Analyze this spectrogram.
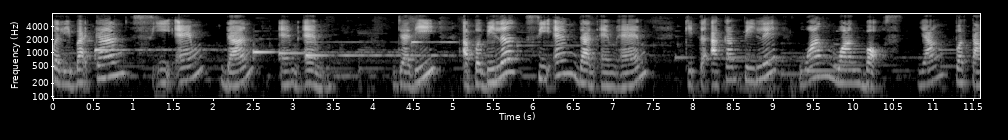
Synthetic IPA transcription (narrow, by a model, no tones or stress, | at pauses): əlibat̪̚kansiʔɛm | danʔɛmɛ̃m | d͡ʒadiʔapabilasiʔɛmdanɛmɛm | kit̪aʔakanpilɪhwanwanbɔk̚s | jaŋpərt̪a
